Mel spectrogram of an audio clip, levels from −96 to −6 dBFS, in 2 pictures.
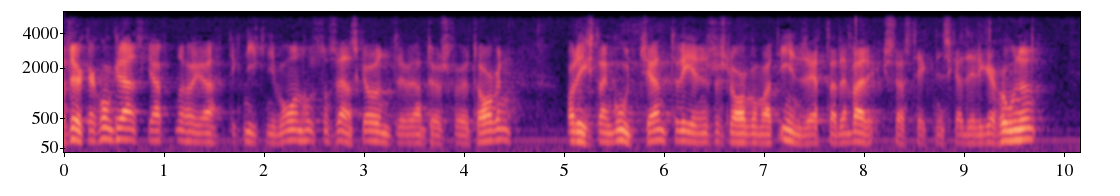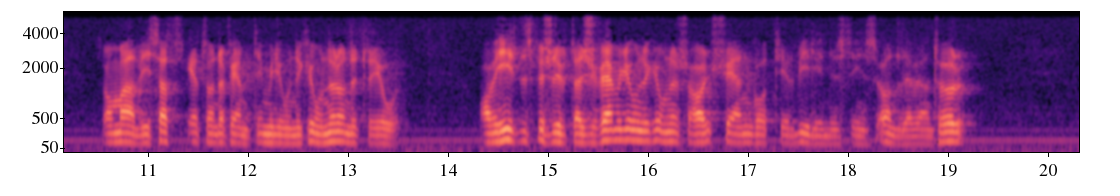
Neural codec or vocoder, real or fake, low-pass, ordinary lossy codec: none; real; 5.4 kHz; Opus, 64 kbps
